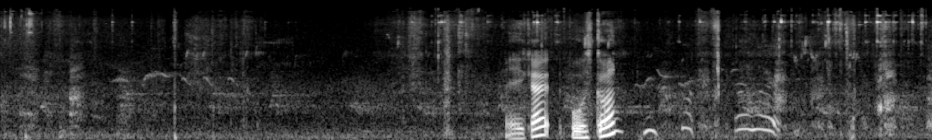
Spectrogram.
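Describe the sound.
A dog, Pocky, whimpers in a few short, high-pitched whining bursts in a park, with quieter snuffling around them, while a person talks over the sound.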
